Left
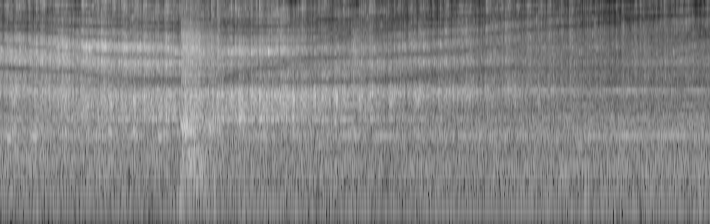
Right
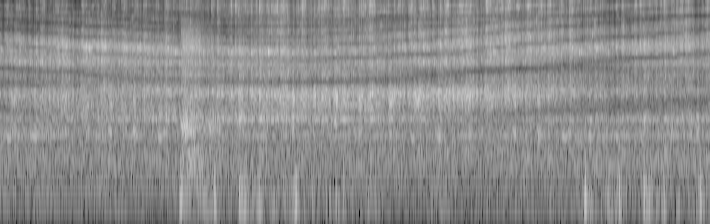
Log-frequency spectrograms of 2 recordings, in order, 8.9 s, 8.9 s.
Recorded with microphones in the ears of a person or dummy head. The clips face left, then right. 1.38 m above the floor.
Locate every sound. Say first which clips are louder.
0.0 s a lawn mower: even; 10° left (ahead or behind); by 8.9 s 75° right (ahead or behind)
2.3 s an explosion: even; 5° left (ahead or behind)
